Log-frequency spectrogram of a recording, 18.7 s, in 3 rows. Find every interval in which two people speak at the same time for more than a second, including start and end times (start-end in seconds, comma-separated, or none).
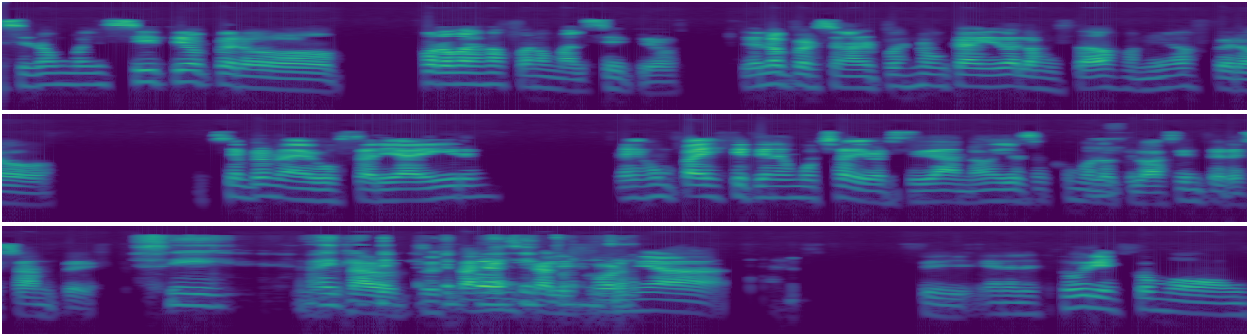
13.9-15.6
